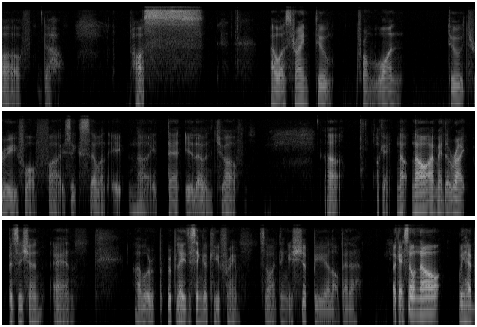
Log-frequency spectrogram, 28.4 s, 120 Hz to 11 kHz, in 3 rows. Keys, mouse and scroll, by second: 2.1 g, 20.2-24.2 right drag, 27.5-28.3 drag, 27.5-28.3 right drag.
